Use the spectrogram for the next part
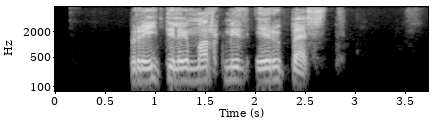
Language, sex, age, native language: Icelandic, male, 20-29, Icelandic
